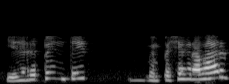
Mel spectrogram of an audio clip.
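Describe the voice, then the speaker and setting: A man hosting a podcast, talking in a blunt, profane, animated way. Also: extremely high pitch, normal speed. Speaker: podcast host. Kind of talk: casual podcast chat. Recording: tinny phone-like sound.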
